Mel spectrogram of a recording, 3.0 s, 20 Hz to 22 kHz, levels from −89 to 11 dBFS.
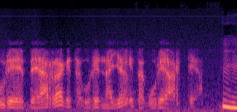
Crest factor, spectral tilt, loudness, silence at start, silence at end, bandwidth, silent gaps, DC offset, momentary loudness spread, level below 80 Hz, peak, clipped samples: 16 dB; -7.5 dB/octave; -21 LUFS; 0 s; 0 s; 12.5 kHz; none; under 0.1%; 9 LU; -50 dBFS; -4 dBFS; under 0.1%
